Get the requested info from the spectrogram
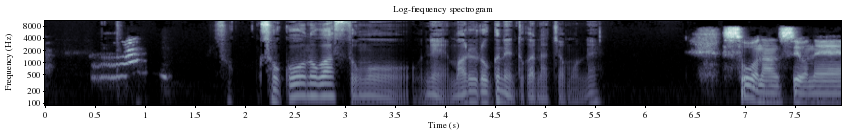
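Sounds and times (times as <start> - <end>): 
cat yowling meow: 0.5 - 1.3
speech: 1.8 - 5.7, 6.5 - 7.9.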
